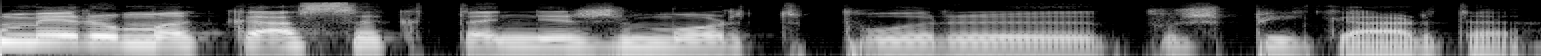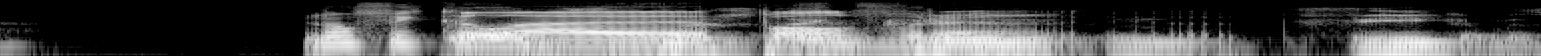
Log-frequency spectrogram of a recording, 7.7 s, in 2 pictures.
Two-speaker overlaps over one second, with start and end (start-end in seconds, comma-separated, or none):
5.0-6.5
